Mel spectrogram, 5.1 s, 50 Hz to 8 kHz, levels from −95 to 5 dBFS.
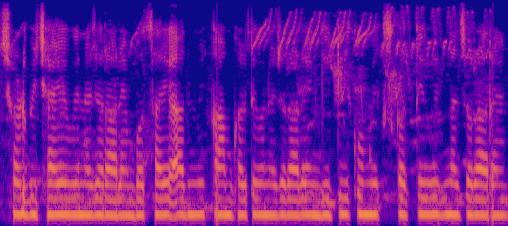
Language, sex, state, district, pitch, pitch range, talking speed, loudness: Hindi, female, Bihar, Araria, 205 Hz, 200-205 Hz, 305 wpm, -30 LUFS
